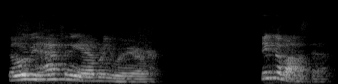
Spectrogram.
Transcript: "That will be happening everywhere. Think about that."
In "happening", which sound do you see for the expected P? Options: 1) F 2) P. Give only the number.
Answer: 1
